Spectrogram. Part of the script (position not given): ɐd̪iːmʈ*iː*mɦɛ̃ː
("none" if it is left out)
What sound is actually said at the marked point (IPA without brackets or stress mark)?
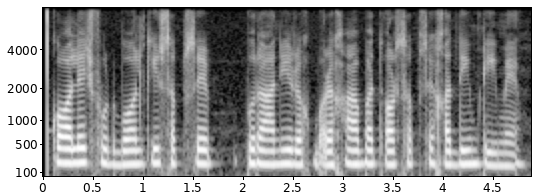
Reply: iː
